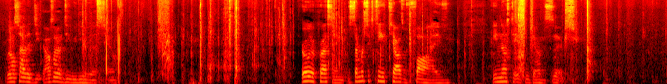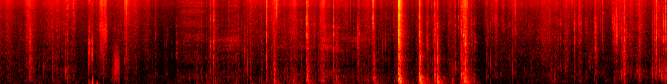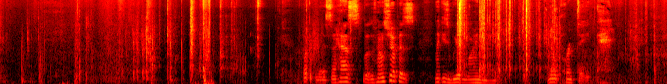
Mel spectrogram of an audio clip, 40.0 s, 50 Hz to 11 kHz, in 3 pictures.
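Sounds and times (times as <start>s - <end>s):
plastic cases clicking and knocking: 3.6s - 5.9s, 35.9s - 38.0s
quiet rustling: 6.5s - 20.6s.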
